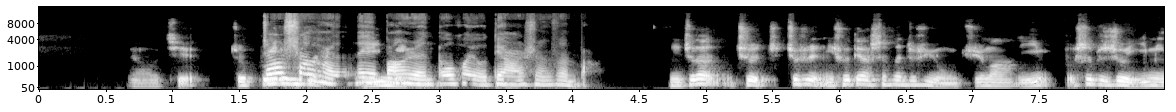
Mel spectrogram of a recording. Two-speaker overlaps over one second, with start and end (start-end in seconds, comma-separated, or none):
1.7-3.0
